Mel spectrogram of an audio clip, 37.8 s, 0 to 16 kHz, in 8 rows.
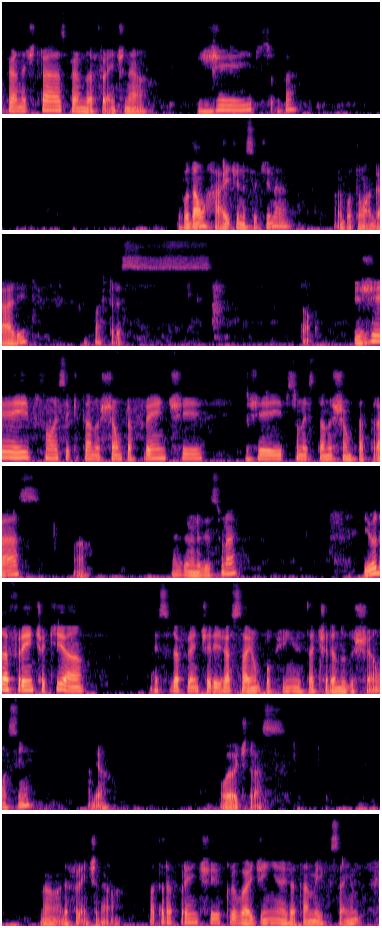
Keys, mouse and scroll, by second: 1.3 KP_3, 2.7 g, 4.1 click, 4.6 middle click, 5.3-5.8 scroll down 8, 6.0 shift+middle click, 6.4 click, 7.6 h, 8.3 click, 9.9 KP_1, 10.8 KP_3, 11.8 KP_Decimal, 12.5-13.8 scroll down 15, 13.8-14.1 scroll down 1, 14.1 g, 16.3 click, 17.3 g, 19.4 shift+middle click, 19.8 middle click, 22.8 KP_3, 23.5 shift+middle click, 23.8-24.1 scroll up 4, 24.2 shift+middle click, 24.9 click, 26.0 r, 26.8 g, 27.8 r, 28.5 middle click, 28.7 scroll down 1, 29.3 middle click, 29.3-29.8 scroll down 3, 30.1 middle click, 31.2 shift+middle click, 31.6 middle click, 32.1 shift+middle click, 32.4-32.8 scroll up 5, 33.1 middle click, 35.8 middle click, 36.2-37.1 scroll down 1, 37.1 scroll down 3, 37.1 KP_3, 37.6 alt+z.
